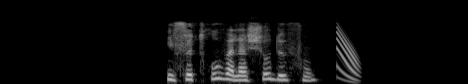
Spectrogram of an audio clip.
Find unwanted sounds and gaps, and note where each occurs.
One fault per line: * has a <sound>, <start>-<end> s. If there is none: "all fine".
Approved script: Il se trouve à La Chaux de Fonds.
* has a chirp, 3.4-3.6 s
